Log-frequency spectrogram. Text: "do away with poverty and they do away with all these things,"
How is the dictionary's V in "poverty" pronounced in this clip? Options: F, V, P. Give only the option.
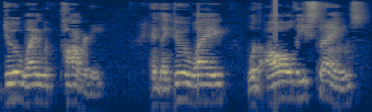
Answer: V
